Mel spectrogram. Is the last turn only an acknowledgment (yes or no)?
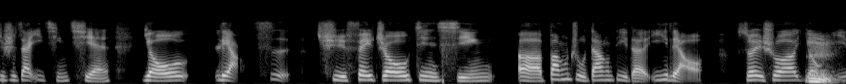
yes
